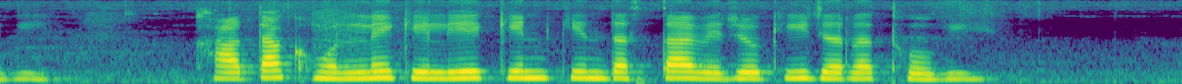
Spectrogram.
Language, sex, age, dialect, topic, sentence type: Hindi, female, 18-24, Hindustani Malvi Khadi Boli, banking, question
